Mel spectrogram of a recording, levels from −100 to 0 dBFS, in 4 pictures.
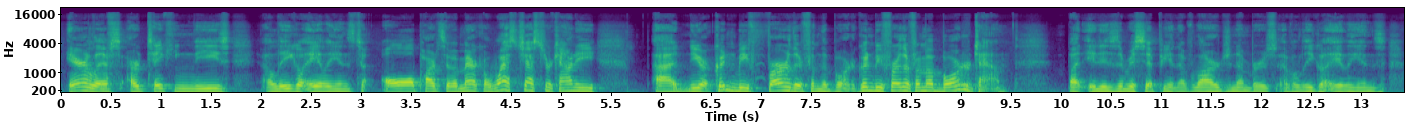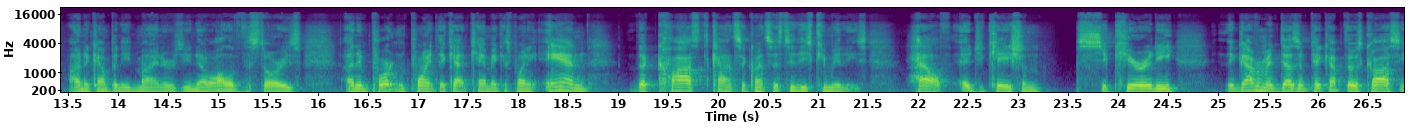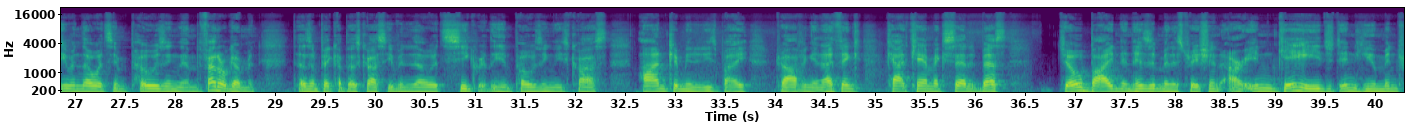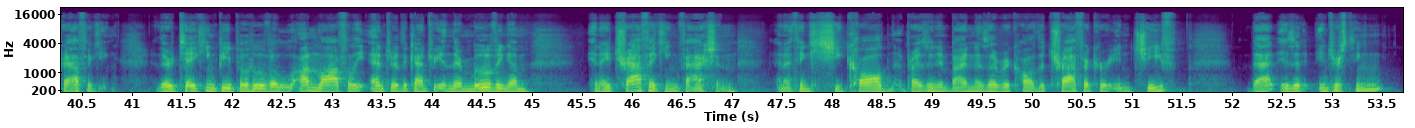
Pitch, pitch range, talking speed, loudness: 125 Hz, 110-140 Hz, 170 wpm, -20 LUFS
